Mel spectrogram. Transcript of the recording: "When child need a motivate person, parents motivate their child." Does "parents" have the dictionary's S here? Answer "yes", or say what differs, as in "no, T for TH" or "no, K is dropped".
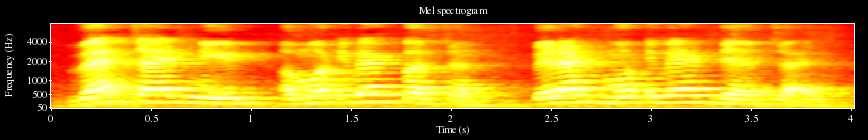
no, S is dropped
